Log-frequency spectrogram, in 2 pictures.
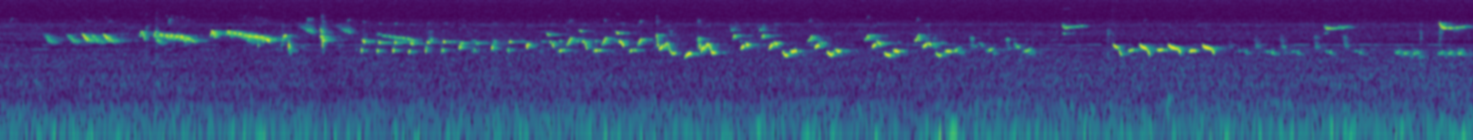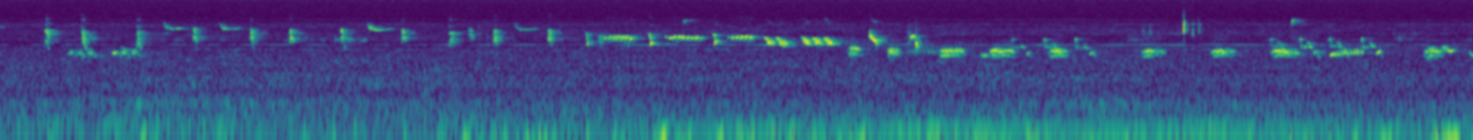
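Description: Faint birdsong: small birds chirping in quick runs of short high notes, over a low steady background rumble.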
